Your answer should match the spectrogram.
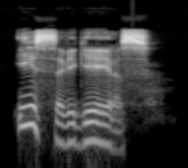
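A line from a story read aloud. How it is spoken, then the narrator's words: Tired. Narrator (Russian): устало произнес директор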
